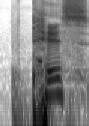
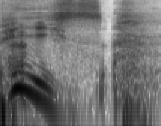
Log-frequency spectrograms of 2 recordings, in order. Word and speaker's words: PiS: Their ruling party, Law and Justice, which ironically is piss, is it's one S, but it's still piss. That's pronounced peace.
